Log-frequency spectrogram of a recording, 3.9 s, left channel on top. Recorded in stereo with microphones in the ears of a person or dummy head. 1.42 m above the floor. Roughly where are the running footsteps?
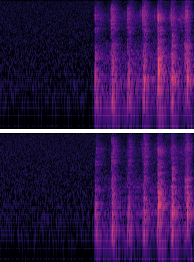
Left.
